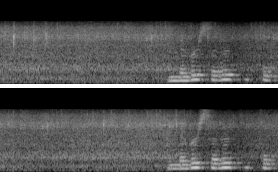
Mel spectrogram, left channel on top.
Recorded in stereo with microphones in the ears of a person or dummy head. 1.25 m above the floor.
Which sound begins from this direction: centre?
A woman speaking, at 1.7 s.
